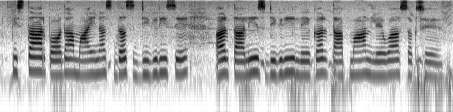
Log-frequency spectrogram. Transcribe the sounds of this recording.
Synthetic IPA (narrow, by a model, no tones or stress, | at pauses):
ɾpɪst̪aːɾpɔːd̪ʱamaːɪnəsd̪əsɖɪɡɾise | əɾt̪aːlisɖɪɡɾilekəɾt̪aːpmaːnleːwasəkt͡ʃʰɛ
